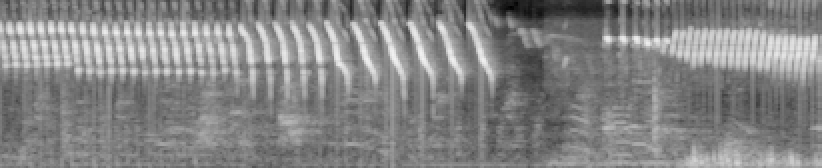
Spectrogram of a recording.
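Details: Male canary courting a female in breeding excitement: a rapid high trill gradually slowing into separate falling sweeps, a short pause, then another bright trill gathering speed.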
